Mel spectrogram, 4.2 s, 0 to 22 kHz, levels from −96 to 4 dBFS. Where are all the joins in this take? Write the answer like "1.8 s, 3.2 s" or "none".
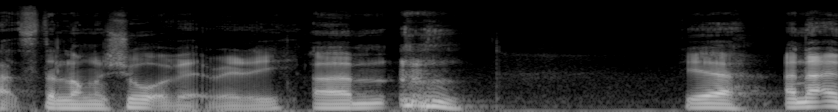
1.5 s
